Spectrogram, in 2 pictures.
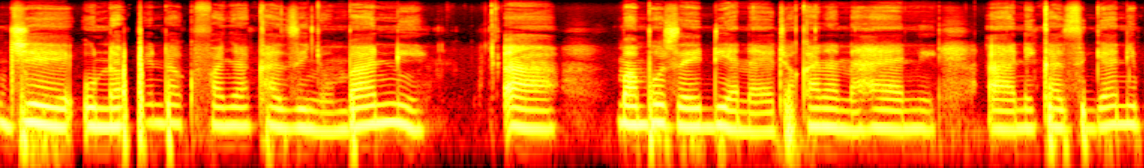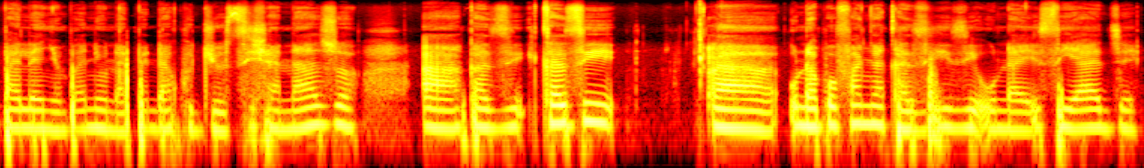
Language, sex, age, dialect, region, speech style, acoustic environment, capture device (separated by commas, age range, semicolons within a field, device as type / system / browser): Swahili, female, 18-24, Kenya - Nairobi Sheng-influenced, Kenya, happy; relaxed; focused; excited, silence, mobile / Linux / Chrome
